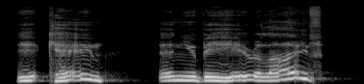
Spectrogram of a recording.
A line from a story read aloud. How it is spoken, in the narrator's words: Ward croaked the words, his voice seemed almost to burst free of its trammels and sink to cavernous abysses of uncanny resonance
